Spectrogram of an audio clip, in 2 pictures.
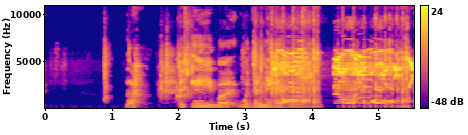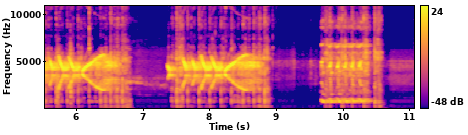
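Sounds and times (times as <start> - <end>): pet birds chirping and whistling: 3.4 - 8.9, 9.7 - 10.6.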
